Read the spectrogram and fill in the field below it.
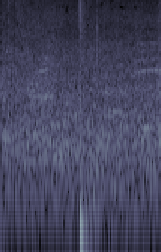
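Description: A basketball bounces once on the court.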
